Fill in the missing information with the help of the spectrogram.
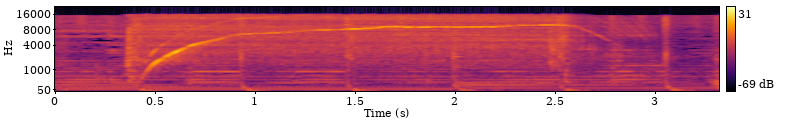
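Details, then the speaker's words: Dental turbine running: the turbine handpiece on a five-instrument dental cart with an integrated touchscreen gives a high whine that rises to a steady shriek, then winds down, over background music. "it is possible to create a new user doctor start to work with the turbine"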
